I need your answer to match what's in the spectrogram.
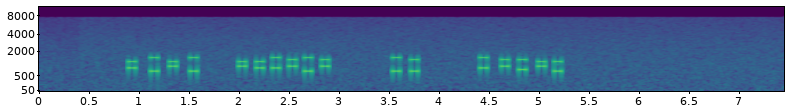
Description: DTMF, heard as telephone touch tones, dialled by hand, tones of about 70 ms. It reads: 73*3 *79030 32 905*1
